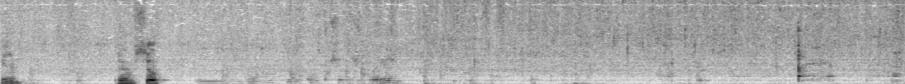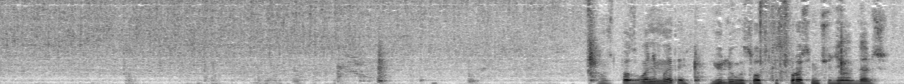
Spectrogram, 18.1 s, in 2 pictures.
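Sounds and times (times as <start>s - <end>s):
food sizzling in a pan: 0.0s - 18.0s
knife scraping a chopping board: 8.0s - 9.1s.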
